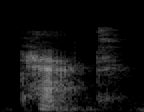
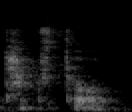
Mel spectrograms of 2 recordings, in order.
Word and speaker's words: Takuto: Uh, and so with this background, the anime films the journey of this uh, young pianist, Tact, from, or in the Japanese pronunciation, Takuto, who is the son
